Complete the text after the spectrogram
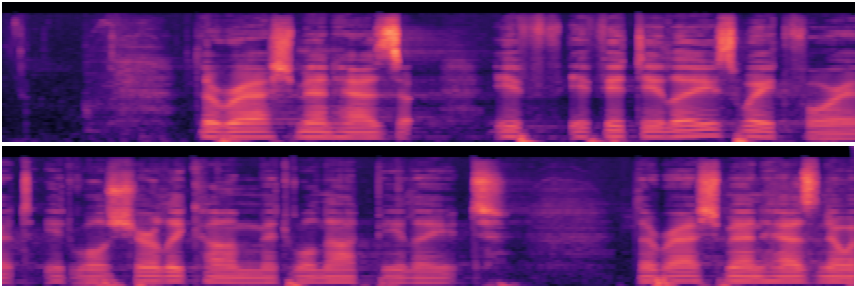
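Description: A man speaks calmly into a microphone, heard through a loudspeaker in an echoing hall.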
